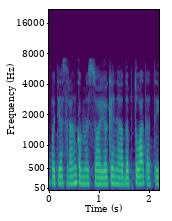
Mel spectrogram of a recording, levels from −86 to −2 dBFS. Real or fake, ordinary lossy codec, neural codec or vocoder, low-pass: real; MP3, 64 kbps; none; 7.2 kHz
